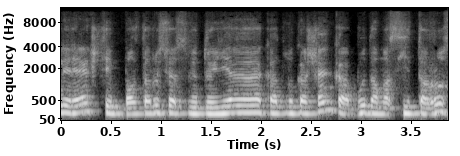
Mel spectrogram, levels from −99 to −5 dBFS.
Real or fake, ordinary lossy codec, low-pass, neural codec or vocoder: real; MP3, 64 kbps; 10.8 kHz; none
